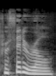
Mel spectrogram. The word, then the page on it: profiterole: American English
